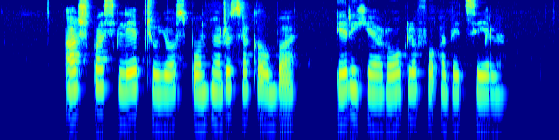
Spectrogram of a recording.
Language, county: Lithuanian, Klaipėda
